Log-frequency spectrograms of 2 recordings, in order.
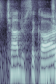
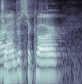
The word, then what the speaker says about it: Chandrasekhar: It was I'm blanking on the name, but the Jay, I believe it's pronounced, I think it's Chandrasekhar. – Chandrasekhar.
